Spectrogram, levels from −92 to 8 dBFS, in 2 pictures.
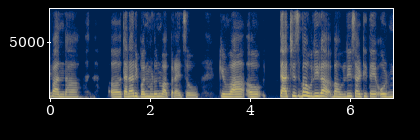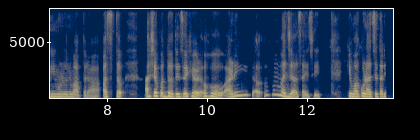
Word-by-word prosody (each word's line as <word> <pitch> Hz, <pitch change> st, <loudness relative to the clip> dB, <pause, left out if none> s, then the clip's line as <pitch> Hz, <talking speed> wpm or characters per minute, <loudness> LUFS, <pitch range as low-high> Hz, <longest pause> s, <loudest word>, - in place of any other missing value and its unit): बांधा. 205 Hz, -3 st, -3 dB, 0.7 s
अ, 200 Hz, +1 st, +1 dB
त्याला 230 Hz, +2 st, +3 dB
रिबन 220 Hz, -3 st, +2 dB
म्हणून 225 Hz, +1 st, 0 dB
वापरायचो 180 Hz, -2 st, -3 dB, 0.6 s
किंवा 215 Hz, -2 st, +3 dB, 0.2 s
अ, 205 Hz, -, 0 dB, 0.6 s
त्याचीच 260 Hz, +3 st, +4 dB
बाहुलीला 260 Hz, -5 st, +4 dB
बाहुलीसाठी 230 Hz, +1 st, -1 dB
ते 225 Hz, -, +2 dB
ओढणी 220 Hz, -1 st, +1 dB
म्हणून 210 Hz, -1 st, -2 dB
वापरा 170 Hz, -1 st, -8 dB, 0.2 s
असतं 210 Hz, -, +1 dB, 0.5 s
अशा 235 Hz, +5 st, +5 dB
पद्धतीचे 230 Hz, -1 st, +3 dB
खेळ 195 Hz, -8 st, +3 dB, 0.2 s
हो. 215 Hz, -8 st, +2 dB
आणि 310 Hz, -, -2 dB, 0.2 s
अ, 310 Hz, -, -3 dB, 0.4 s
मजा 215 Hz, -, +2 dB
असायची 175 Hz, -1 st, -7 dB, 0.6 s
किंवा 230 Hz, -1 st, +2 dB
कुणाचे 230 Hz, -2 st, +2 dB
तरी 225 Hz, +2 st, -1 dB
220 Hz, 120 wpm, -21 LUFS, 205-235 Hz, 0.7 s, अशा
